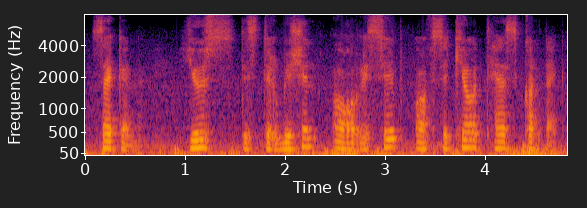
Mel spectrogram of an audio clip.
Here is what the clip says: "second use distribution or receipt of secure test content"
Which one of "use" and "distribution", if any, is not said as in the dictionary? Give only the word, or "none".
distribution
